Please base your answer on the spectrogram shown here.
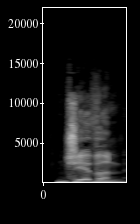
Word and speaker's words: Jevon: Jevon McSkimming. Jevon, actually, I think it is Jevon is how you say his name.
